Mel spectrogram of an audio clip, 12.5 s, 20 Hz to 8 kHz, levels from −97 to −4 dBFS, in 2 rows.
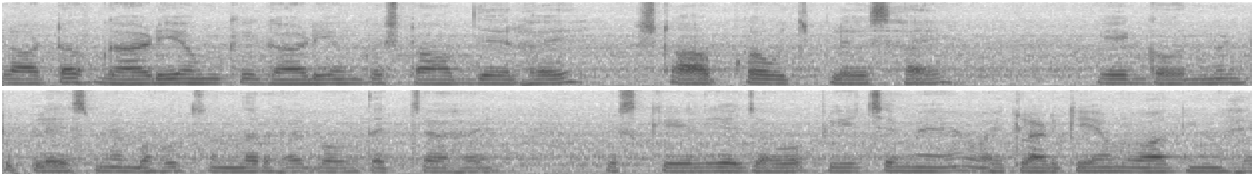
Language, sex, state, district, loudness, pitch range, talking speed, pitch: Hindi, male, Maharashtra, Solapur, -42 LUFS, 130-145 Hz, 145 wpm, 135 Hz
